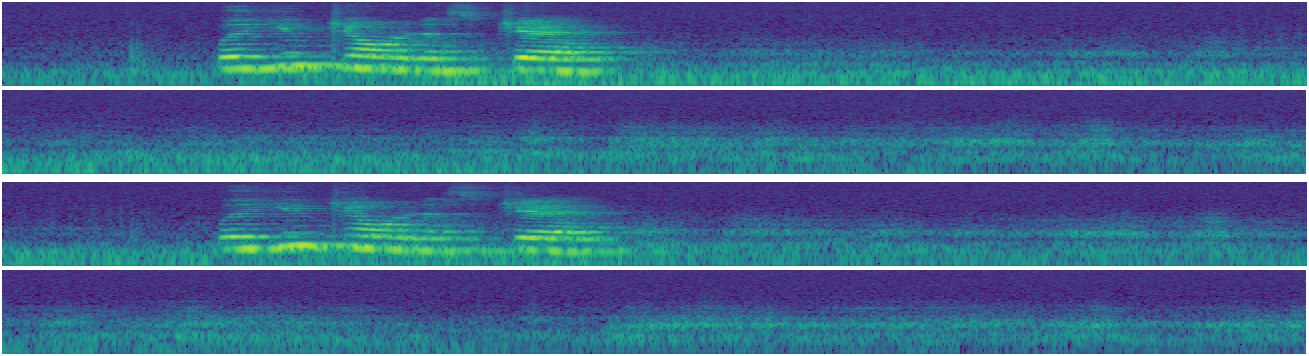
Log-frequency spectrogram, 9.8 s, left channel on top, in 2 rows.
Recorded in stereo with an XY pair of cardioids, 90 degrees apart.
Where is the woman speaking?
50° left, 4 m.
